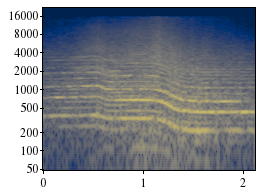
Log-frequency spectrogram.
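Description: A short racing-car jingle for a Styrian Grand Prix segment, made of a loud, buzzing, engine-like whine that holds steady, then drops in pitch partway through.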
